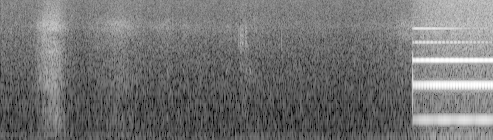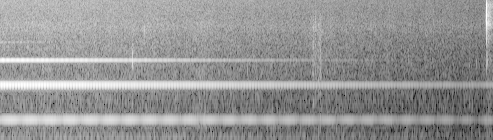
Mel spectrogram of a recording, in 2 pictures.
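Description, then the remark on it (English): A meditation timer bell strikes once, marking the start of a meditation, after several seconds of near silence, ringing with a clear, pure tone and layered overtones that hang in the air and fade slowly. “Once the, th- the bell goes, we'll begin the meditation.”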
